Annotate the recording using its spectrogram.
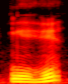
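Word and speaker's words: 女: character at the top on the left is pronounced new and means woman or female and is also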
